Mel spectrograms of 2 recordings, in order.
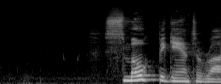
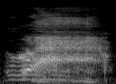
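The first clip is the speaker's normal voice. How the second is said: battle roar; 6 semitones higher than usual. Retold or imitated. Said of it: "So he's like".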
